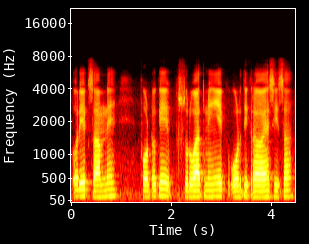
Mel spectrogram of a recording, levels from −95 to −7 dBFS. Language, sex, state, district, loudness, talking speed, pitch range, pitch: Hindi, male, Uttar Pradesh, Shamli, -20 LUFS, 185 wpm, 120-130 Hz, 125 Hz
